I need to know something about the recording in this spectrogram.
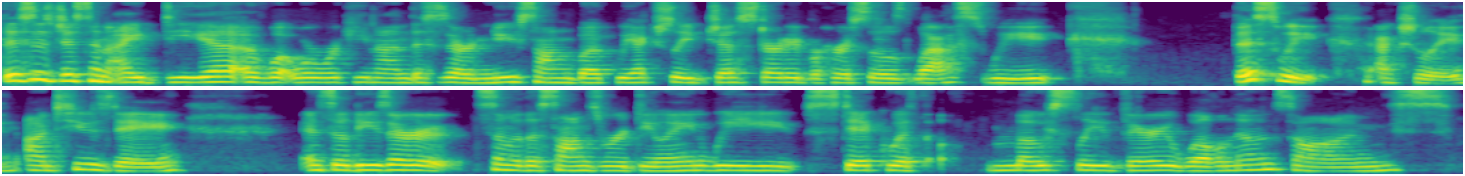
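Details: Adult woman speaking; plain speech.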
